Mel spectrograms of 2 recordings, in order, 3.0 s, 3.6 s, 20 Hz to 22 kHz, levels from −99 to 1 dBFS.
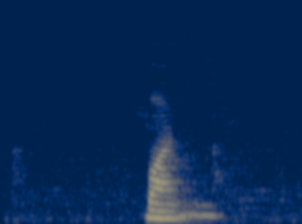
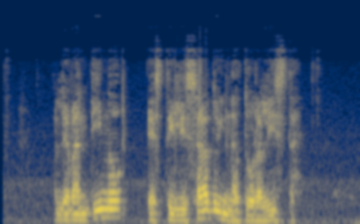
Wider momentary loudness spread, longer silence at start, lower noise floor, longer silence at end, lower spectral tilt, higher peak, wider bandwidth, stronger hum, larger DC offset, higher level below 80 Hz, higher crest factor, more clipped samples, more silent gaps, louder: first, 18 LU vs 14 LU; first, 1.45 s vs 0.55 s; first, -82 dBFS vs -55 dBFS; first, 0.85 s vs 0.65 s; first, -10 dB/octave vs -5.5 dB/octave; second, -20 dBFS vs -2 dBFS; second, 3.9 kHz vs 9.2 kHz; neither; neither; second, -82 dBFS vs -42 dBFS; first, 24 dB vs 16 dB; neither; neither; second, -39 LUFS vs -16 LUFS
